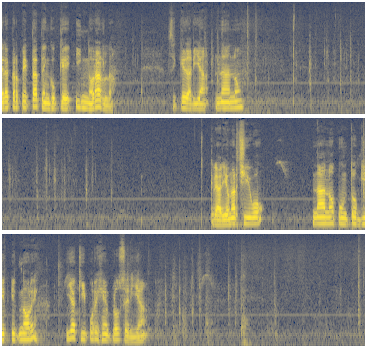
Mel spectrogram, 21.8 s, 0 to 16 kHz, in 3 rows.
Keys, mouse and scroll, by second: 3.7-9.4 typing, 14.5 Return, 17.5-19.7 typing, 19.9 Left, 20.6 Left, 20.7-21.6 Left, 21.6 Return.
